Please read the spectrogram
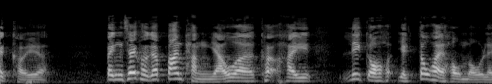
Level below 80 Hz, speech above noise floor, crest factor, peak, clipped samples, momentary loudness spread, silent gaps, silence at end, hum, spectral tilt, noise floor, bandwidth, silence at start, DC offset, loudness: -64 dBFS; 33 dB; 20 dB; -4 dBFS; under 0.1%; 11 LU; none; 0 s; none; -3.5 dB/octave; -56 dBFS; 10.5 kHz; 0 s; under 0.1%; -23 LUFS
